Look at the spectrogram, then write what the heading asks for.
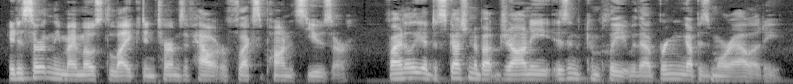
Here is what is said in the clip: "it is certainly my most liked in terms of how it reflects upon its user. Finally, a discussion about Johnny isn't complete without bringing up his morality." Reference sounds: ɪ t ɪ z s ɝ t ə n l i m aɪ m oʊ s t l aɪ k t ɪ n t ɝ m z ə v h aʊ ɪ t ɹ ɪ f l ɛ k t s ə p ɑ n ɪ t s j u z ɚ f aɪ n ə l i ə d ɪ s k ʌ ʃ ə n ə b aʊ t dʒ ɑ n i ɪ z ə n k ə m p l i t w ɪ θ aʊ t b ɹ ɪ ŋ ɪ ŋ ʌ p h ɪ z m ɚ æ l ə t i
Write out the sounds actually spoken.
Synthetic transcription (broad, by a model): ɪ t ɪ z s ɝ t n l i m aɪ m oʊ s t l aɪ k t ɪ n t ɝ m z ə v h aʊ ɪ t ɹ ɪ f l ɛ k t s ə p ɑ n ɪ t s j u z ɚ f aɪ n l i ə d ɪ s k ʌ ʃ ə n ə b aʊ t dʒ ɑ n i ɪ z ə n k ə m p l i t w ɪ θ aʊ t b ɹ ɪ ŋ ɪ ŋ ʌ p h ɪ z m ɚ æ l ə t i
